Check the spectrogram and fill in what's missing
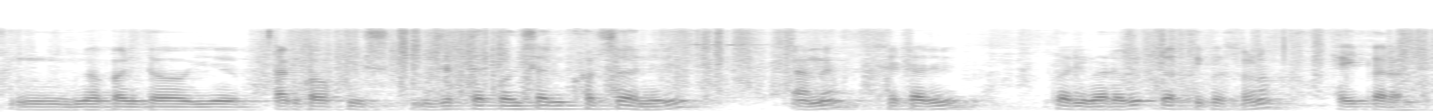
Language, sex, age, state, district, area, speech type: Odia, male, 45-60, Odisha, Kendujhar, urban, spontaneous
